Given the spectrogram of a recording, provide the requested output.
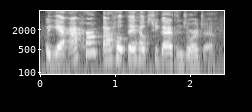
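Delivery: ordinary talk, nothing marked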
